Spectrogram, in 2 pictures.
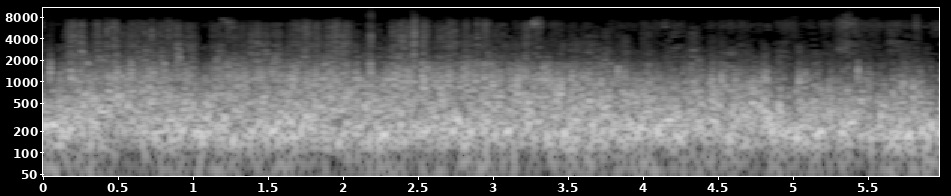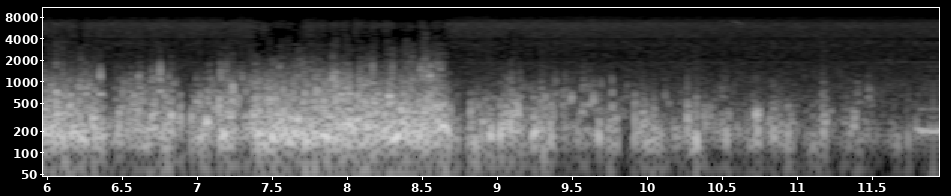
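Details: Steady rushing, bubbling water and wind noise, fading after about nine seconds, with no animal calls heard.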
